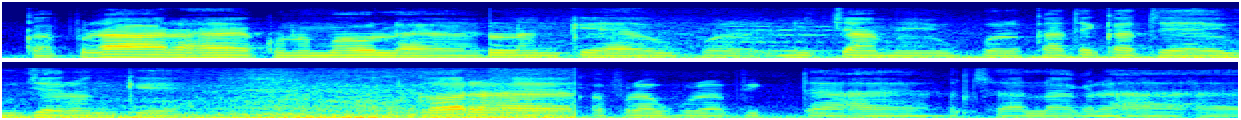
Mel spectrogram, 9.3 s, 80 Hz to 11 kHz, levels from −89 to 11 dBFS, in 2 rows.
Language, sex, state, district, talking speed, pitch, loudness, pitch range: Hindi, male, Bihar, Muzaffarpur, 170 wpm, 130 Hz, -27 LUFS, 125-135 Hz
